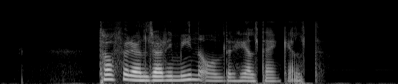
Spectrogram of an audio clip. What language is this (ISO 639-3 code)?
swe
